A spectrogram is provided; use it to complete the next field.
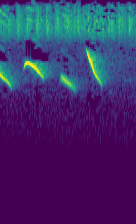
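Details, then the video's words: Strong song of a green-winged saltator in nature: four clear whistles in two seconds, sliding downward, the last starting highest and dropping steeply, over a faint background insect drone. "TRINCA FERRO CANTANDO FORTE NA NATUREZA!!!"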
